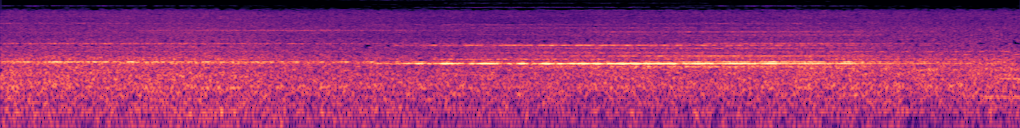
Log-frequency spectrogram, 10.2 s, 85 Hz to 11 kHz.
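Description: Roland System-1 synthesizer playing slow ambient music: long held high notes over a steady rushing noise, the top note swelling louder through the middle and easing off near the end.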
